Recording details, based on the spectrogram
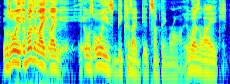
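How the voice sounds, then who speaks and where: A young man, a comedian guest on a podcast, telling joking stories in a loose, animated way that often trails off and restarts. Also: mid-range voice, a little fast. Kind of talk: casual storytelling interview.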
